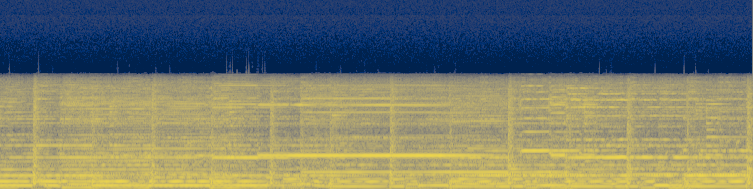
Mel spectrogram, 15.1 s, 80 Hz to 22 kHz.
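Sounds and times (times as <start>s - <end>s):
slow electric guitars and bass: 0.0s - 15.0s.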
